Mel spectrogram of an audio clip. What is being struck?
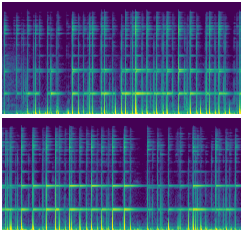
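Cut crystal glass bowl.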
